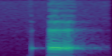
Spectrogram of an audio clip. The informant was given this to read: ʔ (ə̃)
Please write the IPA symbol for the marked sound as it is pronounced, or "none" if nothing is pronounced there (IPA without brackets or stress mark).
ə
